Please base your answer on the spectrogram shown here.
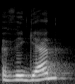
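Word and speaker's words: végane: végétariens dg tard yann en français il se prononce vegan et on met un accent sur le e et un e à la fin je voulais revenir rapidement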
